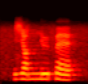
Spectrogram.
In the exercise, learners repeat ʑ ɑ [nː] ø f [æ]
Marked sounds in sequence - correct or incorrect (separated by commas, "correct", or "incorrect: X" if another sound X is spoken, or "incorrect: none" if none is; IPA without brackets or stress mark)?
correct, correct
